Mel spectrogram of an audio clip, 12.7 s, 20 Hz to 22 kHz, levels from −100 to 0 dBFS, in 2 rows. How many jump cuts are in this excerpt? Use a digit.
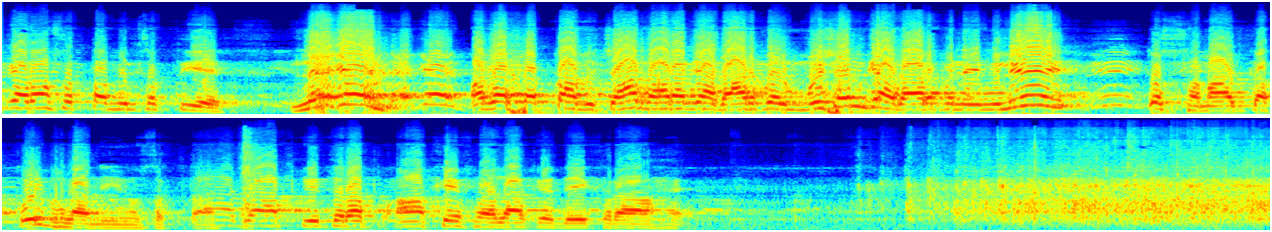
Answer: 1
